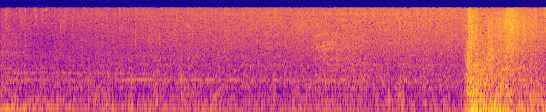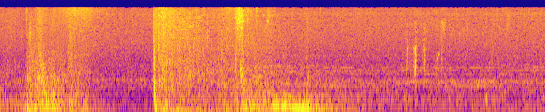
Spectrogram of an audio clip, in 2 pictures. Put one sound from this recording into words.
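Water splashes and pours down steadily.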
